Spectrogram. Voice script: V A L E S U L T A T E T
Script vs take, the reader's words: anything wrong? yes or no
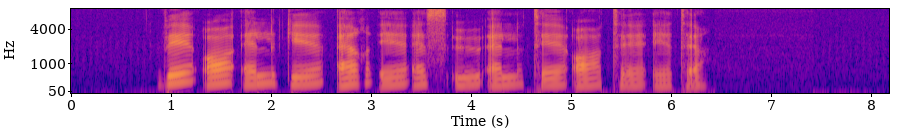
yes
